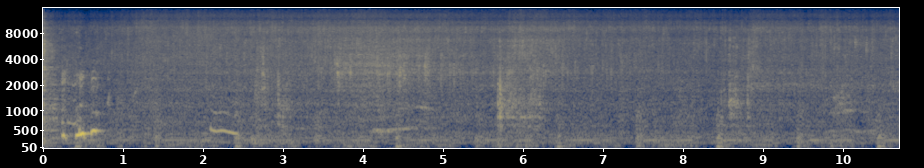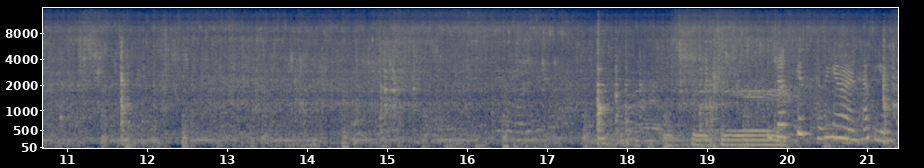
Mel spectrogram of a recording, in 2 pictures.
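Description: Bite-sized duck nuggets sizzling as they pan-fry in a skillet, a steady hiss, with a few sharp clicks of metal tongs as pieces are turned and lifted out of the pan.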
